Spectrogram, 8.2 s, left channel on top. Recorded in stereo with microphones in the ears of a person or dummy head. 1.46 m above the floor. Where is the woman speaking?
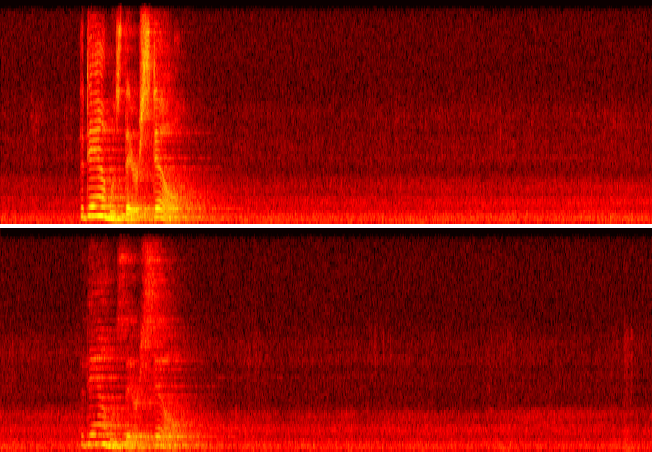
80° left, 0.7 m.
